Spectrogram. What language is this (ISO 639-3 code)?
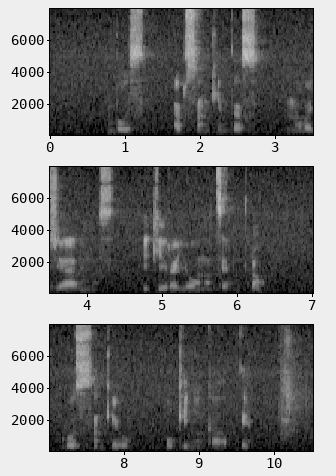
lit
